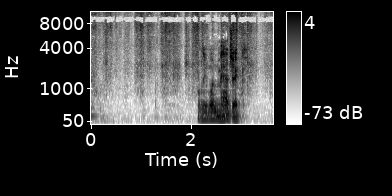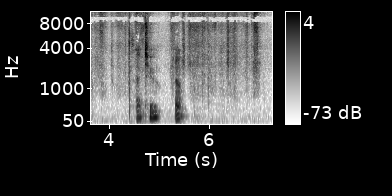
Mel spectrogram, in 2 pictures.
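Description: Stiff cards slide and rustle softly against each other in hands.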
